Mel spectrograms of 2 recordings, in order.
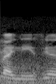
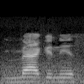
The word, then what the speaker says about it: manganese: It's not magnesia, it's manganese dust.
